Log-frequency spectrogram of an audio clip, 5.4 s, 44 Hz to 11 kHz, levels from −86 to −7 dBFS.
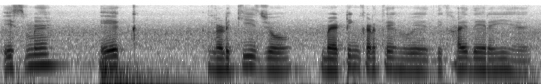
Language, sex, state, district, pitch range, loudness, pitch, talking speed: Hindi, male, Arunachal Pradesh, Lower Dibang Valley, 115-135 Hz, -19 LUFS, 120 Hz, 120 wpm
